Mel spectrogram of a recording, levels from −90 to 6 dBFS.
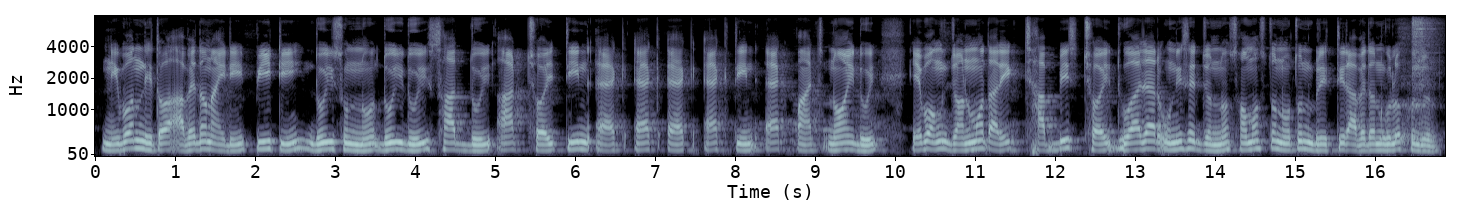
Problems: background sounds at intervals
